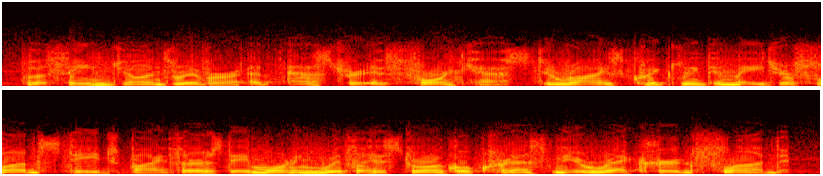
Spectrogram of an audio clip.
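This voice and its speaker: A synthetic American male voice formally reading a scripted emergency weather bulletin over weather radio, impersonal like an automated announcer. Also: mid-range voice. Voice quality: synthetic text-to-speech voice. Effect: weather radio broadcast. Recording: muffled, noisy weather radio reception.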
